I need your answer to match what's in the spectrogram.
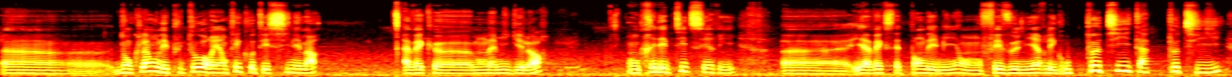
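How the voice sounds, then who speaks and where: Low-voiced woman, lively and hesitant. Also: unhurried, a little hiss or hum. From French Guiana. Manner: lively, laughs often, many hesitations. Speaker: actress and theatre company owner. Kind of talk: interview answers. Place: unfinished theatre hall.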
